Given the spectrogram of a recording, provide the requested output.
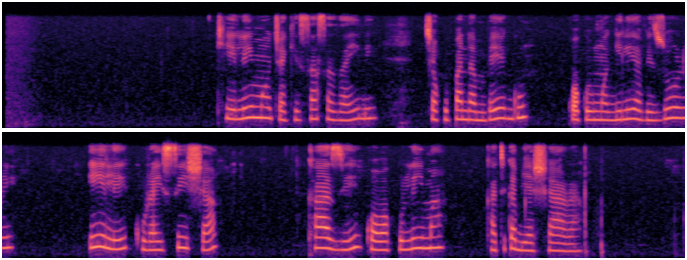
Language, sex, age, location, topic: Swahili, female, 25-35, Dar es Salaam, agriculture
